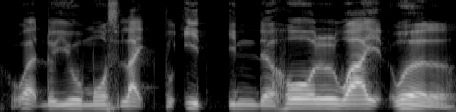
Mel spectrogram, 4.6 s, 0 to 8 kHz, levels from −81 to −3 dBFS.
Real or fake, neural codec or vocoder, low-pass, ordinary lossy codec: real; none; none; none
